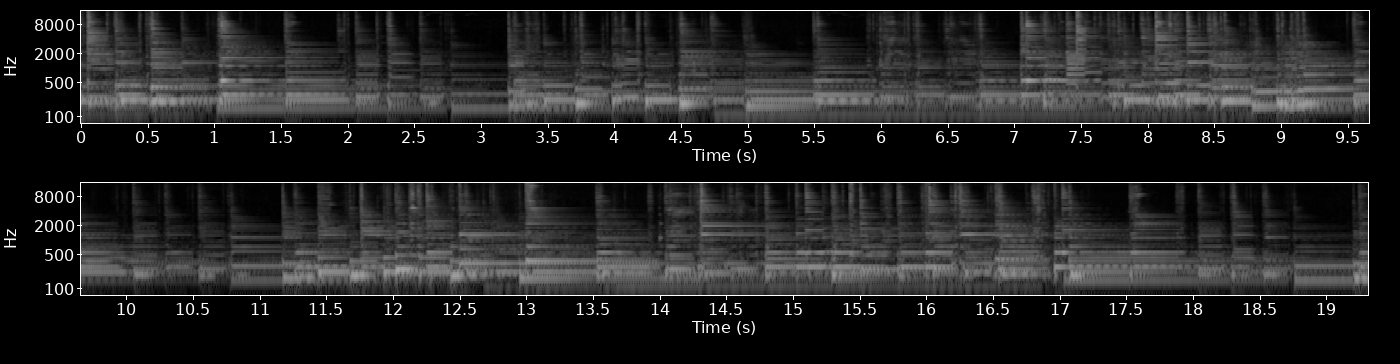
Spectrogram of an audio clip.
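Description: Acoustic guitar playing, with rhythmic strummed chords whose harmony changes every second or two.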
